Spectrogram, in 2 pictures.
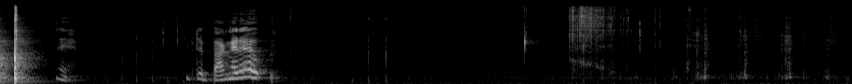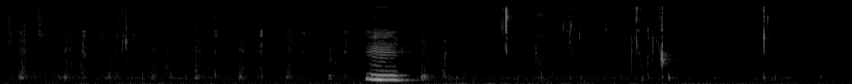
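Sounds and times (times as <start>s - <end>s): crunchy bite: 5.2s - 8.0s
crunchy chewing: 5.6s - 17.0s.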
